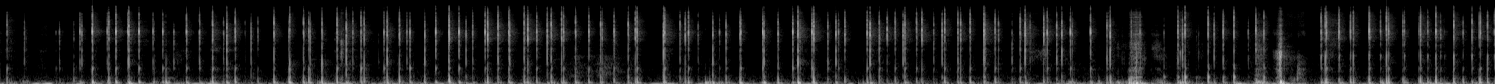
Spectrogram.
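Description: Long nails rapidly tap and scratch along the rim and base of a small white glossy ceramic soap dish that is hollow underneath. Dense, sharp clicks and dry scraping fill the clip, with bright, crisp tops and a low, hollow knock under many of the taps. Each tap dies away almost at once.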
